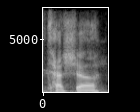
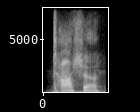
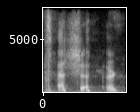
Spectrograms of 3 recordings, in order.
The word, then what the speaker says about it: Tesha: sister her name is Tesha it's pronounced like Kesha with a t and she goes Merry Christmas to your sister Tasha which is pronounced Tesha like Kesha with the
